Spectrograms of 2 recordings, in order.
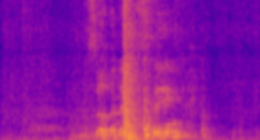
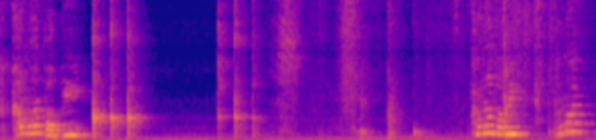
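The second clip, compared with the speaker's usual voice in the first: much higher sing-song coaxing to a puppy; high puppy talk; 12 semitones higher than usual. Real, not acted. Trainer coaxing a tired puppy on the wobble board, high sing-song puppy talk.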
